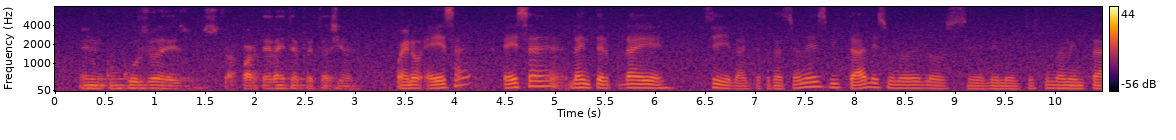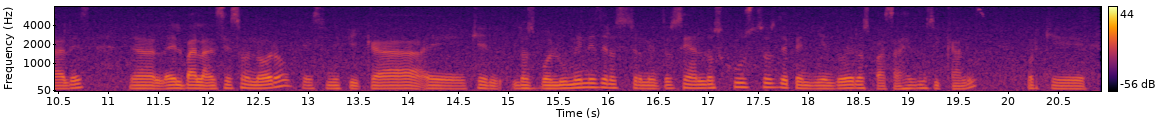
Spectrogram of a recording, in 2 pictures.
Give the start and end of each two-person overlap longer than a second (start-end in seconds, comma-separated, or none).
none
